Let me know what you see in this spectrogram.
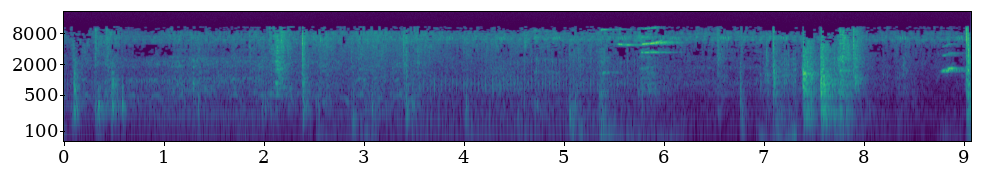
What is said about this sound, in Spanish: Cierra el botiquín y lo guarda en un armario.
